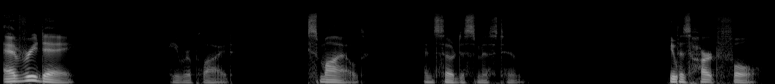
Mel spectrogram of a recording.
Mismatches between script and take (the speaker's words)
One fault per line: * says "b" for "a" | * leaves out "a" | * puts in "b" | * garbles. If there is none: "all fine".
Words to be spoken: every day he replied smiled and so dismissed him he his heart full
all fine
